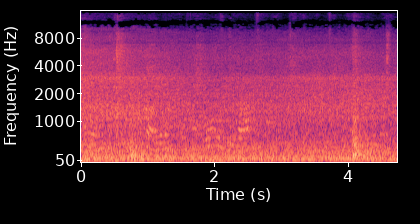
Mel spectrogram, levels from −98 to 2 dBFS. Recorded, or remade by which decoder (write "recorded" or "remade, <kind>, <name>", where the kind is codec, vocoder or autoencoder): remade, vocoder, Vocos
